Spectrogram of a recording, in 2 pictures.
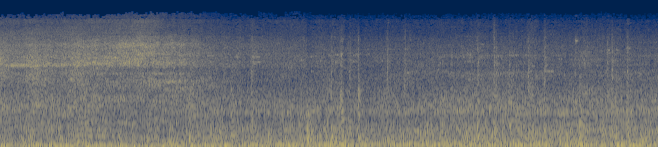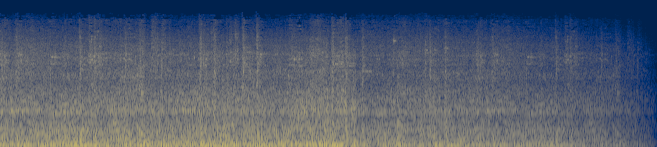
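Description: Puffing Billy narrow-gauge train's carriages rolling past close by: a steady rumble with wheels clicking over the rail joints. It fades out near the end.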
